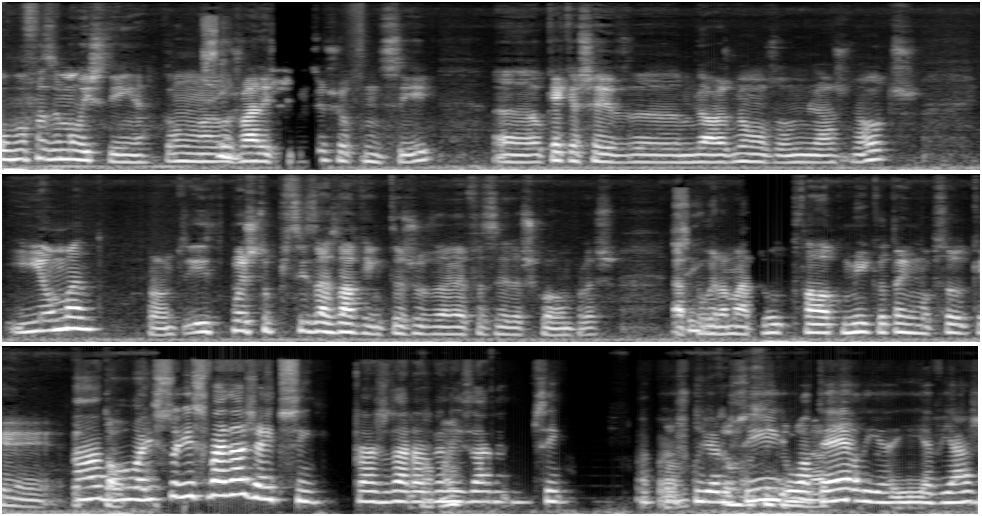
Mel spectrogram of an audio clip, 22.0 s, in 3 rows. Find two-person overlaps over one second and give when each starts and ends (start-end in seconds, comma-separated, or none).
19.6-21.0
